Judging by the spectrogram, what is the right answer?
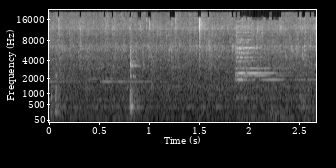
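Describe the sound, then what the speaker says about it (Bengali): Quiet sizzle of ground cumin, garam masala and Kashmiri chilli powder frying in oil, punctuated by a few sharp clinks and scrapes of stirring. "মশলাগুলো কষা হয়ে গেছে তেল ছেড়ে দিয়েছে"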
